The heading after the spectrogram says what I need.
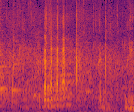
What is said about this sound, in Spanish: No, un aplauso para los niños con hidrocefalia. Un aplauso para...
